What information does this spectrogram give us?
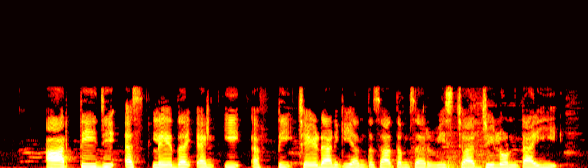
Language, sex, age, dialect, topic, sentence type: Telugu, female, 18-24, Utterandhra, banking, question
